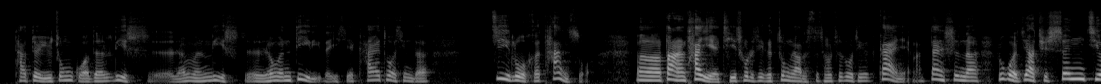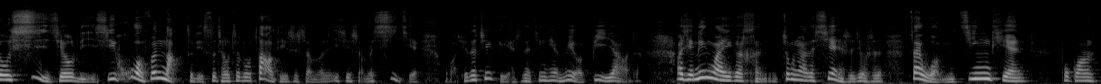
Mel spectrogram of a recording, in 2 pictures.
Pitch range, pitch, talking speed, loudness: 150-210 Hz, 175 Hz, 325 characters per minute, -34 LUFS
